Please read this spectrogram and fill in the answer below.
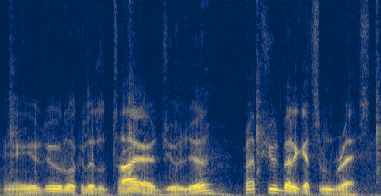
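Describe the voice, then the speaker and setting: A very low-voiced middle-aged man, an evasive guardian in a vintage radio thriller. His pitch swings widely as he hedges and patronizes under a genial surface. The recording is old and noisy. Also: lively intonation, a little fast. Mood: forced geniality. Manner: hedging, patronizing. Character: evasive older guardian, outwardly genial, insinuating husband. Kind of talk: vintage radio drama acting.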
